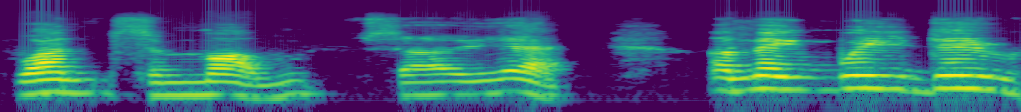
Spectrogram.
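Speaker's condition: Cerebral palsy; speech sounds unusual

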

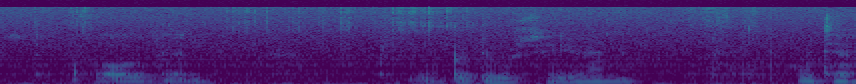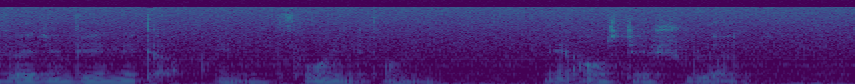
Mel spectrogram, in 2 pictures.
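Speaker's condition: Cerebral palsy; pain

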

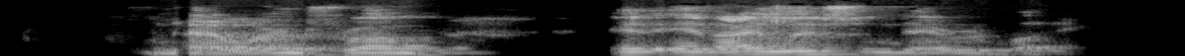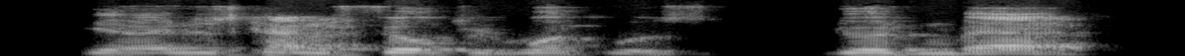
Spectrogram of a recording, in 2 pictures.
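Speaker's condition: No condition

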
